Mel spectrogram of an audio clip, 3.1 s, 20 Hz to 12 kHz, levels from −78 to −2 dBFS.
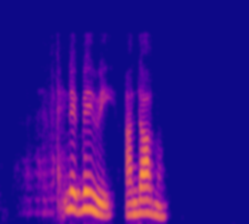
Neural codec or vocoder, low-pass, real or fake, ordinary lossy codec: codec, 16 kHz, 0.3 kbps, FocalCodec; 7.2 kHz; fake; Opus, 16 kbps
